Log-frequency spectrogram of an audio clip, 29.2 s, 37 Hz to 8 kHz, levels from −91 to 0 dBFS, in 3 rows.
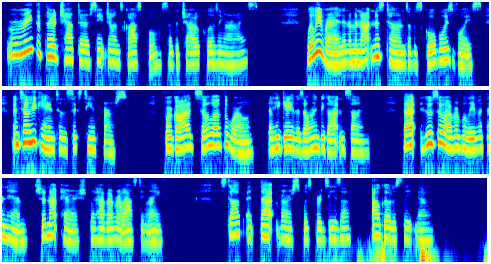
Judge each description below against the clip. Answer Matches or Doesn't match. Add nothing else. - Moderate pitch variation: Matches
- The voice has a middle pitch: Matches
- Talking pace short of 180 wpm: Matches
